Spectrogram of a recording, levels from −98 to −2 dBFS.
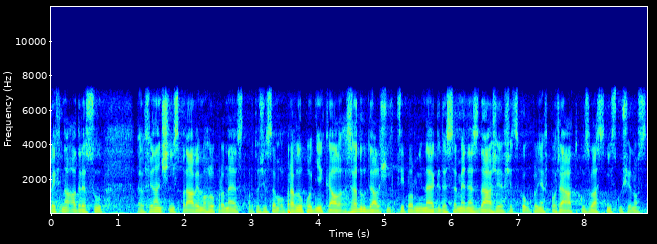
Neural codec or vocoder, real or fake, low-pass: codec, 16 kHz, 16 kbps, FunCodec, trained on LibriTTS, 50 frames a second; fake; 7.2 kHz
